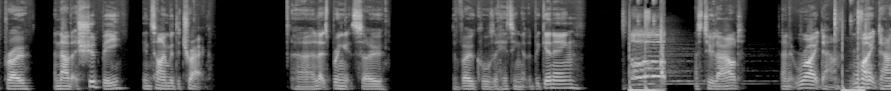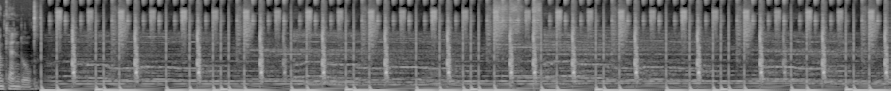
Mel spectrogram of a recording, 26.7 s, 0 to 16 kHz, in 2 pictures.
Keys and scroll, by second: 1.3 shift+Tab, 7.7 BackSpace, 9.5 space, 12.6 space.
